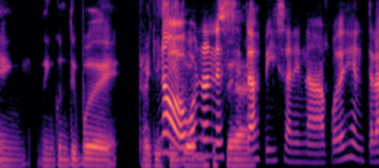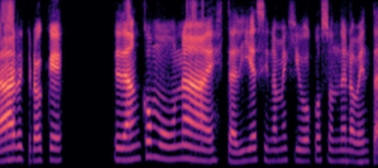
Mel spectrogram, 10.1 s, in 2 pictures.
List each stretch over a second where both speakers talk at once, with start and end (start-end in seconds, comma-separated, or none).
2.0-3.4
